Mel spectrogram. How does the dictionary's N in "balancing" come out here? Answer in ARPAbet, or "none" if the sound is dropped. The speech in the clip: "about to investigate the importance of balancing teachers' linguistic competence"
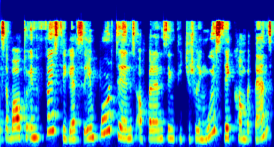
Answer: N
